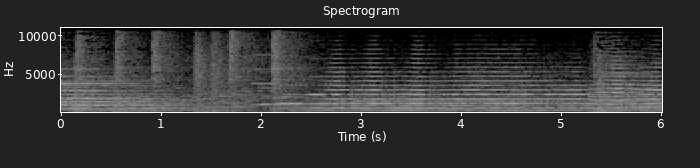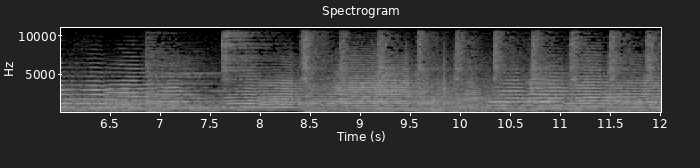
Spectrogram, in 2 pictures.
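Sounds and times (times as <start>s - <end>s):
wind band playing: 0.0s - 12.0s.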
